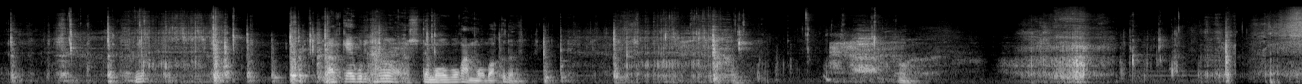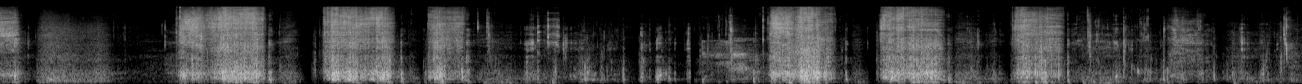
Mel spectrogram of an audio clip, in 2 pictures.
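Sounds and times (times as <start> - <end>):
people slurping noodles: 0.5 - 2.1, 5.9 - 7.6, 10.1 - 11.3, 12.5 - 14.2, 14.8 - 17.9, 20.0 - 25.2.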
